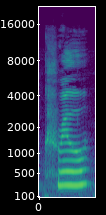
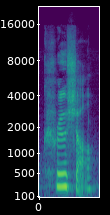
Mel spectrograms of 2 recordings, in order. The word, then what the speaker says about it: crucial: need it so the pronunciation really quick the pronunciation is crucial crucial crucial um sometimes I know some students have a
